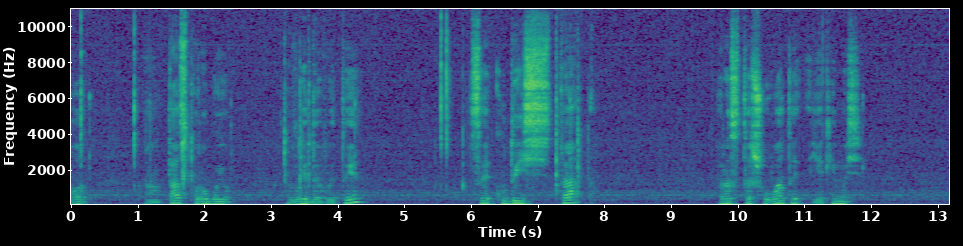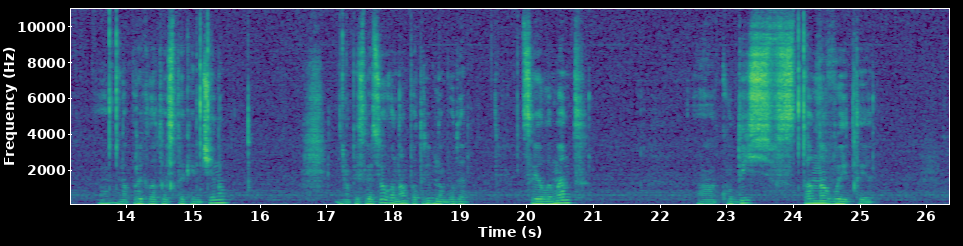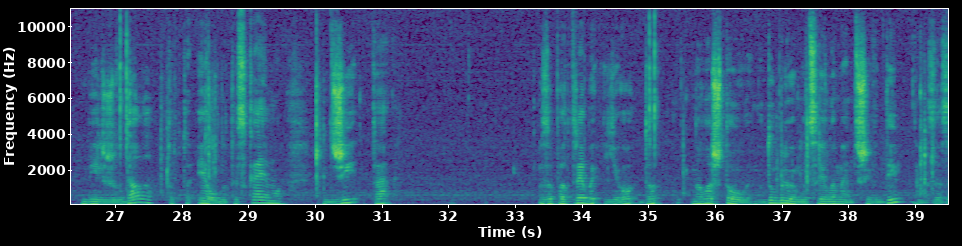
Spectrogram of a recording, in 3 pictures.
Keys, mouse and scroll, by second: 0.2-1.7 shift+middle drag, 1.7 e, 7.7 g, 27.1 click, 28.4 l, 30.1 g, 37.4 shift+d.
